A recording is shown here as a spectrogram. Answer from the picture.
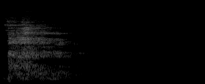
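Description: A man's short sigh, one breath out lasting under a second.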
